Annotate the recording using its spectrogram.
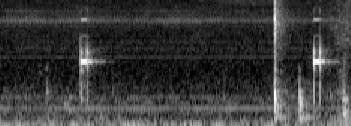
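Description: A FrSky Taranis radio transmitter gives a single short, high key-press beep as one of its menu buttons is pressed, followed near the end by a faint click of a button. The beep is the radio's menu feedback while a special-function entry is edited.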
